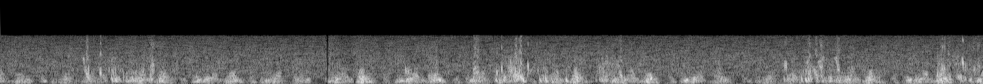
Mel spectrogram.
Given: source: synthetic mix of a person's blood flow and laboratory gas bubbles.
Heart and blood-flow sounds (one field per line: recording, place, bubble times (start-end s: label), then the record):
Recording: Doppler ultrasound of blood flow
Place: precordium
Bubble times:
0.80-1.55 s: bubbles
4.03-4.20 s: bubbles
4.72-4.82 s: bubbles
4.92-5.52 s: bubbles
5.63-5.82 s: bubbles
5.95-6.26 s: bubbles
7.82-8.45 s: bubbles
9.34-9.84 s: bubbles
From the record:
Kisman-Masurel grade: 223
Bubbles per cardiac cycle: several, 3 to 8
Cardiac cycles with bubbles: 10 to 50%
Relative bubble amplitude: loud (0.450 to 0.775)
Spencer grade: 2 (many but less than half of the cardiac periods contain bubble signals, singularly or in groups)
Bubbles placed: anywhere in the cardiac cycle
